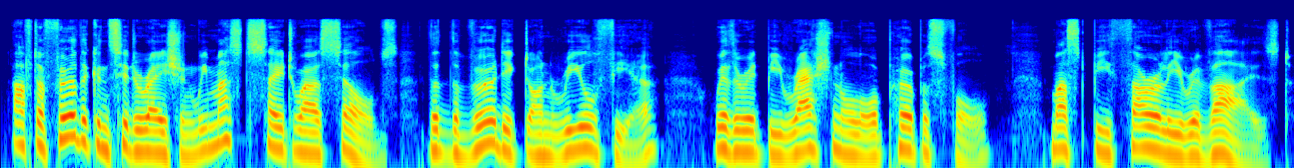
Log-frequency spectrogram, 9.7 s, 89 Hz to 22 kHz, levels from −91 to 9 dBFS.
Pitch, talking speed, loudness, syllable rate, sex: 150 Hz, 150 wpm, -18 LUFS, 5.1 syllables/s, male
